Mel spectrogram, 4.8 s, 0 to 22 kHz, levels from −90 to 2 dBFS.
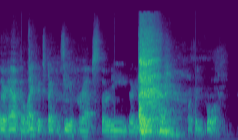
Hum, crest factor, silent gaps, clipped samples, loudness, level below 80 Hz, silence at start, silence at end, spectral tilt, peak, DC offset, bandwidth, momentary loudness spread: none; 24 dB; none; under 0.1%; -27 LUFS; -70 dBFS; 0 s; 0.4 s; -3.5 dB/octave; -6 dBFS; under 0.1%; 16 kHz; 22 LU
